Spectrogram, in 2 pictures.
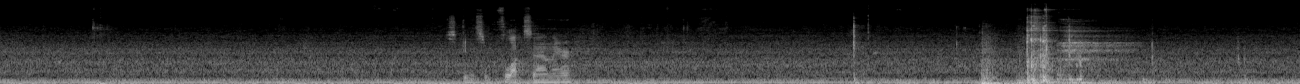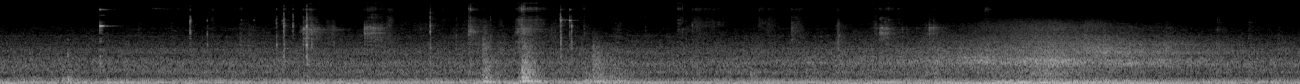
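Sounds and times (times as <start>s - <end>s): steady low hum: 0.0s - 26.0s
metal tools clinking: 14.0s - 22.5s.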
